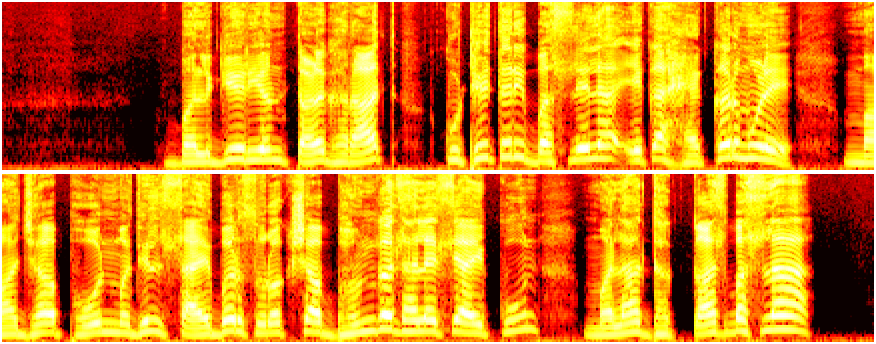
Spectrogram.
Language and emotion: Marathi, surprised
